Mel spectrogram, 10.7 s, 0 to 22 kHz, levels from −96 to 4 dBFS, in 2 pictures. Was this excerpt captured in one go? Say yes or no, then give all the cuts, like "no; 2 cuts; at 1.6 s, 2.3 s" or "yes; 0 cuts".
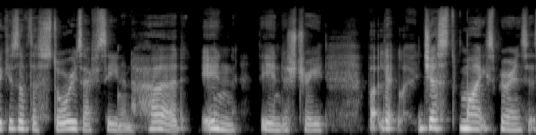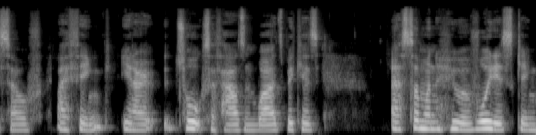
no; 2 cuts; at 5.9 s, 6.5 s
